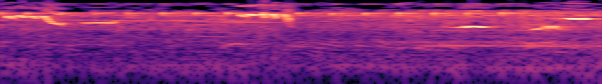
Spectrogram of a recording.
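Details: Oriental magpie-robin song used to train caged birds, tight-shot style: a descending whistled slur, a held note, a sharp downward flick, then short rising chirps later on.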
